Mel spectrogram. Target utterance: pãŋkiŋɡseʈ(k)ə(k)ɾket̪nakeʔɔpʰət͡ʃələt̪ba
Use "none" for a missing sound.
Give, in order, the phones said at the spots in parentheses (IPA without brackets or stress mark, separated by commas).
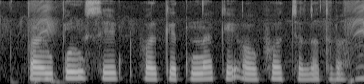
p, none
